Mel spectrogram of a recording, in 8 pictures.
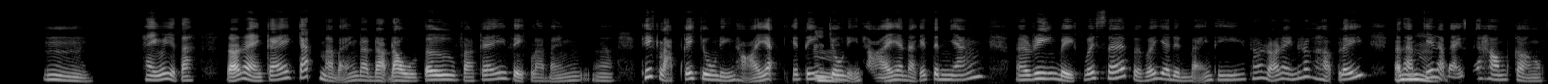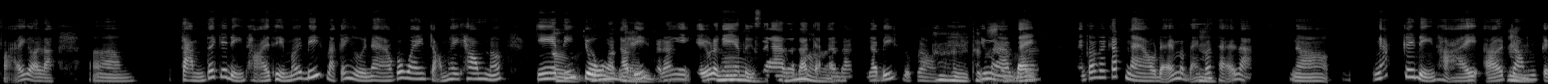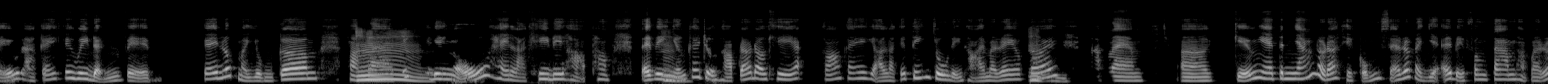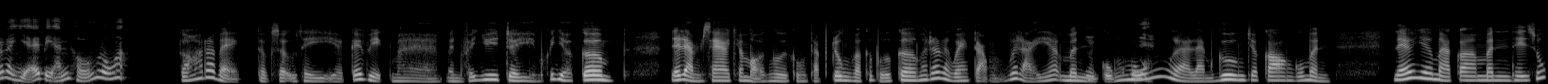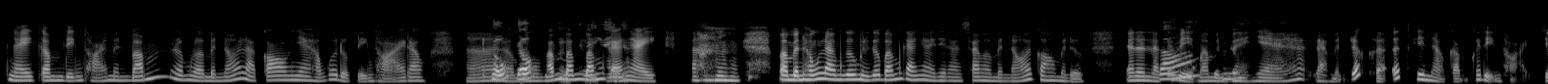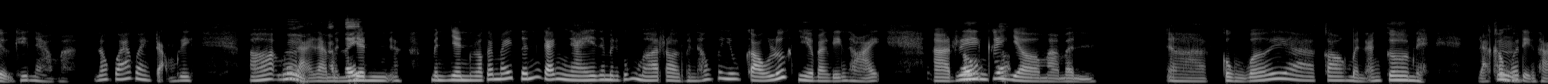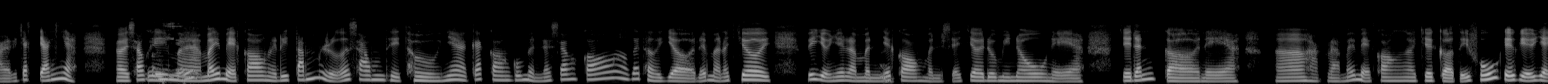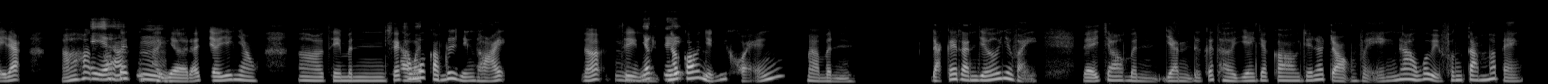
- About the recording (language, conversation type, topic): Vietnamese, podcast, Bạn đặt ranh giới với điện thoại như thế nào?
- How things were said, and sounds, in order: other background noise; background speech; laugh; tsk; tapping; laugh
